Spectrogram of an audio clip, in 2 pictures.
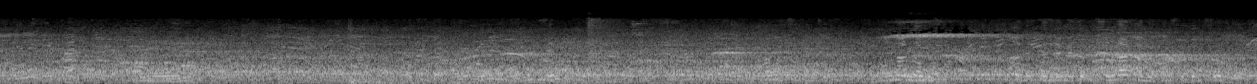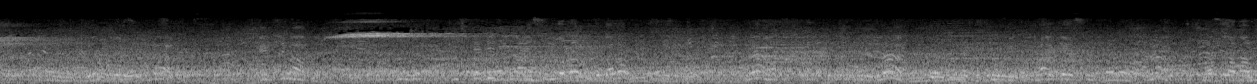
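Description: A crowd in a large echoing hall chatters and calls out steadily.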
